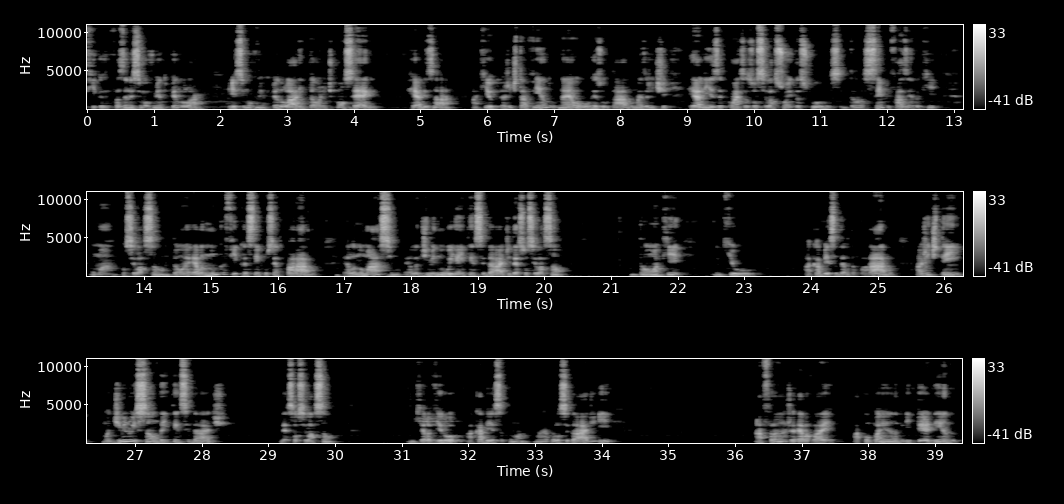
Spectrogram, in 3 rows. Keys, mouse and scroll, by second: 2.6-4.1 middle drag, 4.9 click, 5.5 click, 6.6-7.9 middle drag, 13.8 middle click, 14.4-15.5 ctrl+middle drag, 16.5-18.2 ctrl+middle drag, 19.0-26.6 drag, 30.3-39.4 drag.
